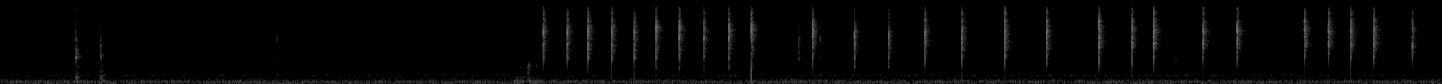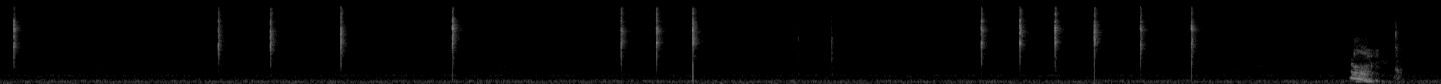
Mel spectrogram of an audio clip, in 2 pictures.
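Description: A paintbrush being tapped to flick spatters of watercolour paint onto the paper: sharp clicks, a few at first, then quick runs of two or three a second with pauses between.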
